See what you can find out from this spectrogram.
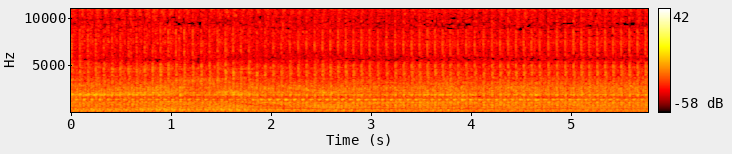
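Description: Small engine idling with a heavy, uneven knock about once a second under the running noise, typical of a worn connecting rod.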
